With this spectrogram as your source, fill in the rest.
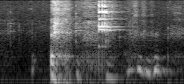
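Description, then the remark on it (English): Glasses clink together twice in quick succession in a toast, bright with a short ringing tone, followed by a faint murmur of voices. “Cheers, guys. Right. Cheers.”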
